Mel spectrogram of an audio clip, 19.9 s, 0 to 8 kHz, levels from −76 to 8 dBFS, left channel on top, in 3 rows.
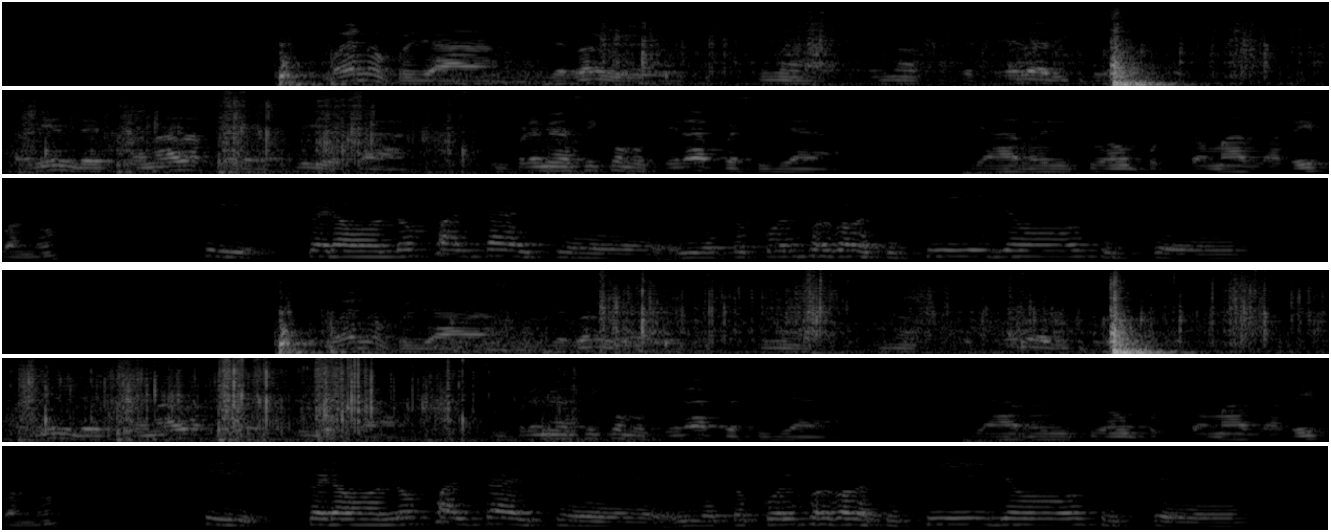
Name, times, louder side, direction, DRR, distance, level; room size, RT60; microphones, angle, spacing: sound 1, 1.4-9.8, right 5 dB, 80° right, 0.5 m, -44 dB
voice 1, 1.6-3.4 3.8-5.9 6.7-8.7 9.1-10.8 11.5-12.3 12.6-13.5, left 3 dB, 30° left, 0.4 m, -53 dB
voice 2, 14.3-19.4, right 1 dB, 20° right, 1.7 m, -55 dB
7.8 x 2.6 x 5.8 m
head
